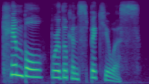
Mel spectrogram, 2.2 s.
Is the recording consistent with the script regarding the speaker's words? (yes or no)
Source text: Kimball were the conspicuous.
yes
